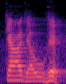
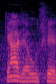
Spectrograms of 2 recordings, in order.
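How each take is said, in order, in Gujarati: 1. છેલ્લા શબ્દની શરૂઆત 'h' અવાજથી થાય છે. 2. છેલ્લા શબ્દની શરૂઆત 'ch' અવાજથી થાય છે. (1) "સૌરાષ્ટ્રના મોટા ભાગના હિસ્સામાં છેના બદલે હે જ બોલાય છે" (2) "નહીં"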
